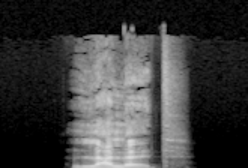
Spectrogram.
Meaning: second-person plural subjunctive I of lallen
- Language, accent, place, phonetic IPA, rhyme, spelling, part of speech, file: German, Germany, Berlin, [ˈlalət], -alət, lallet, verb, De-lallet.ogg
